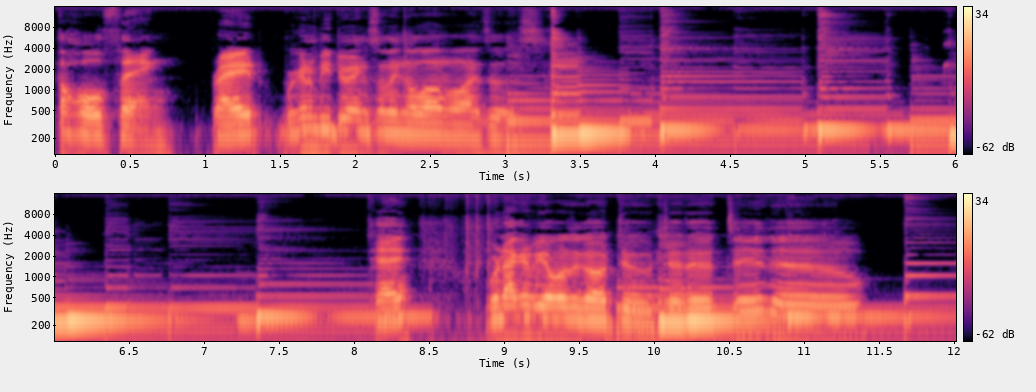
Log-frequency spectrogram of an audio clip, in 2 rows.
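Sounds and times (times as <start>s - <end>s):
acoustic guitar strumming: 3.0s - 12.0s.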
